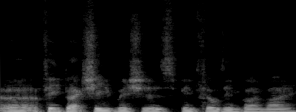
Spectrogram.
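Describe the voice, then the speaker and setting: With a British accent, a man speaks at a moderate pace and medium pitch, his intonation monotone and flat, his voice somewhat breathy with a dark, mellow tone. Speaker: university professor. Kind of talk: recorded talk to students. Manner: halting, with stammered repetitions; flat, expressionless.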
